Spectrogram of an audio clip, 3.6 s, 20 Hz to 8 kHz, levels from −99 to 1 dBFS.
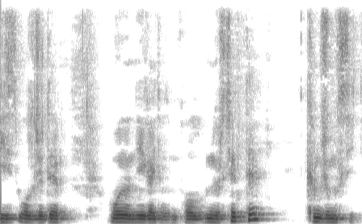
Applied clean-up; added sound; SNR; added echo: none; none; none; none.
